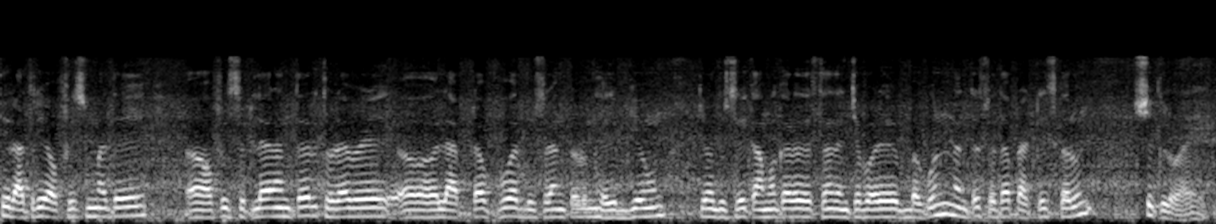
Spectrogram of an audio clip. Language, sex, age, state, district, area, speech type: Marathi, male, 30-45, Maharashtra, Yavatmal, urban, spontaneous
